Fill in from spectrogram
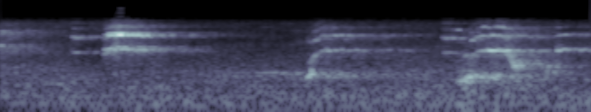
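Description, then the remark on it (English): Bonobo hooting calls: three high, shrill hoots with rising, tonal pitch, spaced about a second apart over a low background hiss, with no talking. “There's a hooting sound.”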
